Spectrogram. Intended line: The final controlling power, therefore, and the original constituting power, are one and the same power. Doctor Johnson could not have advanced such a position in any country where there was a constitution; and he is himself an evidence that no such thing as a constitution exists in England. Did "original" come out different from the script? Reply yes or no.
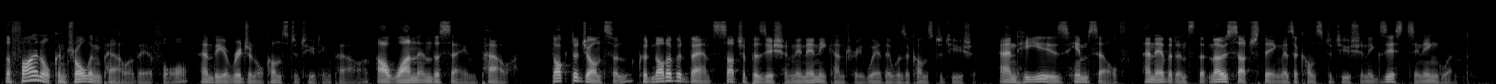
no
